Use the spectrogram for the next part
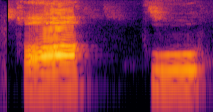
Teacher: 雙唇塞音，發音時用雙唇閉塞阻住氣流，再用力以較強嘅氣流衝破雙唇而成音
